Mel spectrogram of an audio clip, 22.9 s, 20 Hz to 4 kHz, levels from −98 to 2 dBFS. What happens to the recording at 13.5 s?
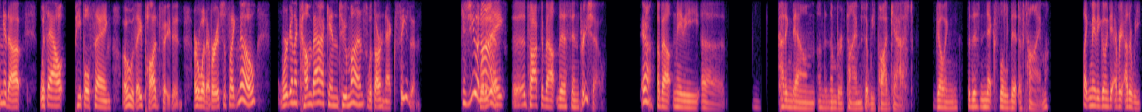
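Nothing goes wrong at 13.5 s: the speech carries on intact through that moment, with only the ordinary narrow, band-limited sound of G.711 telephone coding.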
